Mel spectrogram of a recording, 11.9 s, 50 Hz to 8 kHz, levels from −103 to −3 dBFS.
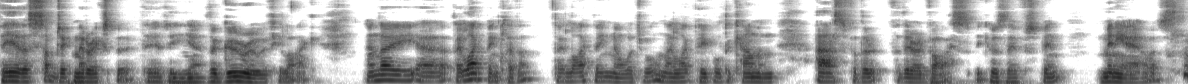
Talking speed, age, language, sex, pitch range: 210 wpm, 30-49, English, male, 105-135 Hz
